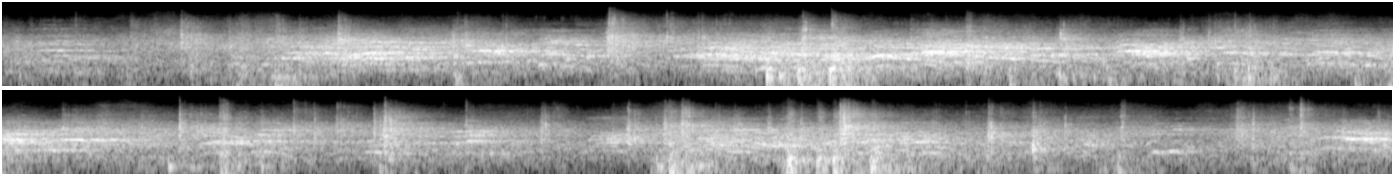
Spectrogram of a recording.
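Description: A crowd murmurs and cheers in an echoing rink.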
